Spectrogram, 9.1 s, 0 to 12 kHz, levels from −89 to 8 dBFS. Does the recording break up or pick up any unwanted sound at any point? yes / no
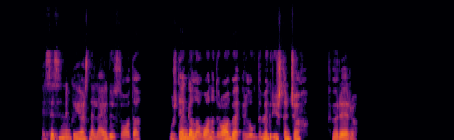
no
